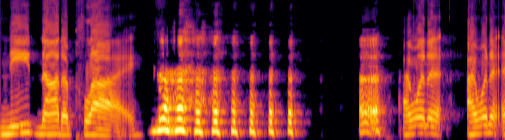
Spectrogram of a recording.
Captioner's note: laughs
